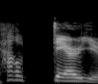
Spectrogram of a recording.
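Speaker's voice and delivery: play-acted, very loud, high, visceral outraged cry. Retelling a commentator's call during a match: imitating visceral outrage. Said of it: "got real visceral about it".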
